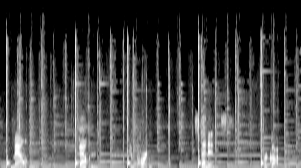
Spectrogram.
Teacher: drop the t as in but and then add n without releasing the tongue from the gum ridge so the final n should be strong · The T is dropped after an N sound. Drop the T when it is followed by an N sound within a word. For example, when pronouncing button, drop the T as in but and then add N without releasing the tongue from the gum ridge.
